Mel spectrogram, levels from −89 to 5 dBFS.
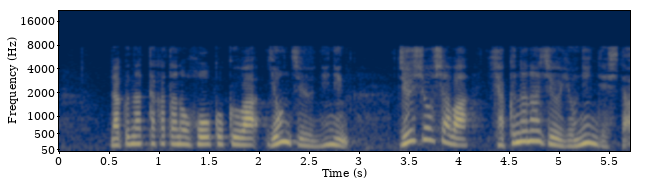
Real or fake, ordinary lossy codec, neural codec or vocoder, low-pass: real; none; none; none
